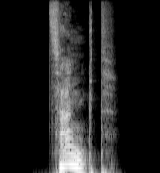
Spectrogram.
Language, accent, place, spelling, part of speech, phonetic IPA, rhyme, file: German, Germany, Berlin, zankt, verb, [t͡saŋkt], -aŋkt, De-zankt.ogg
- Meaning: inflection of zanken: 1. second-person plural present 2. third-person singular present 3. plural imperative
